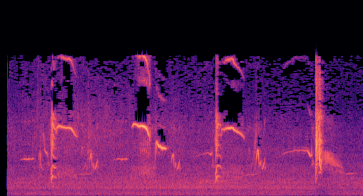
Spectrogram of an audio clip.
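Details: Common starling singing its classic song, recorded with a Telinga parabolic microphone with light car noise nearby: thin high whistles, sharp clicks and short slurred notes scattered over a steady traffic hum.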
